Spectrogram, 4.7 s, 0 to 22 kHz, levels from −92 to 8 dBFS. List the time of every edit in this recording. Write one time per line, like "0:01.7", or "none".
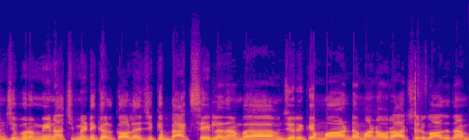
0:03.2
